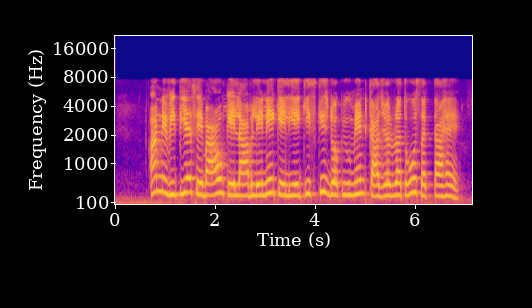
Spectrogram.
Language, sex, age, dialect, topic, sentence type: Magahi, female, 41-45, Southern, banking, question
